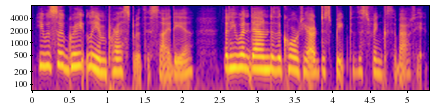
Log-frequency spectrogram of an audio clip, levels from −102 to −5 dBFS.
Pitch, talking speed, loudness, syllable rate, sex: 220 Hz, 260 wpm, -19 LUFS, 5.9 syllables/s, female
